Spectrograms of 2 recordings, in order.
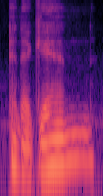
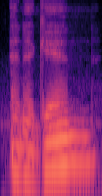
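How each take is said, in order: Both takes have the same delivery.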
